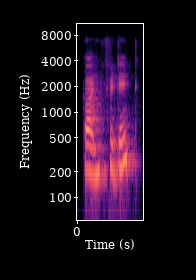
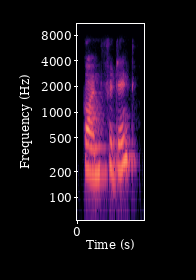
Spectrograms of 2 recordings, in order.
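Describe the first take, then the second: No difference in how they are said.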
